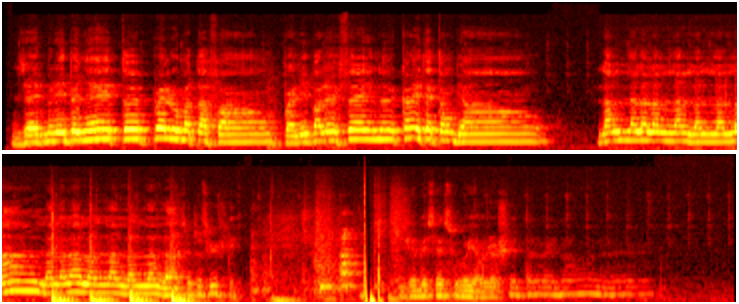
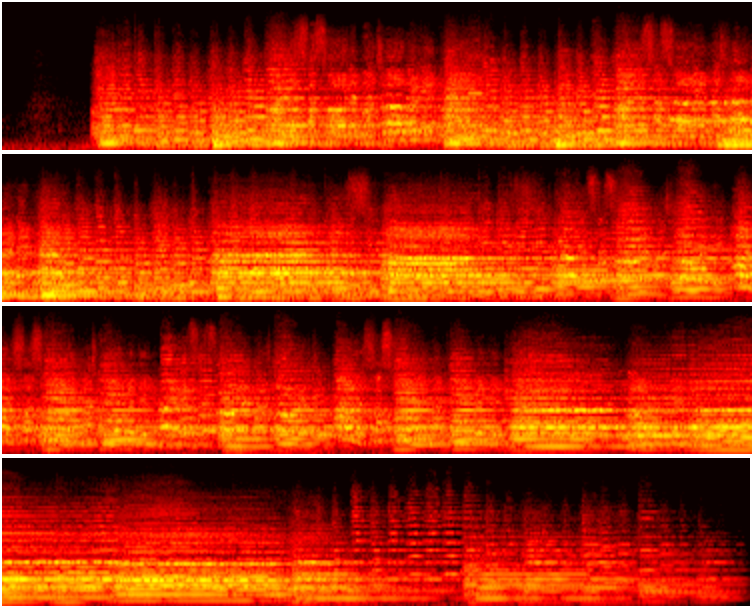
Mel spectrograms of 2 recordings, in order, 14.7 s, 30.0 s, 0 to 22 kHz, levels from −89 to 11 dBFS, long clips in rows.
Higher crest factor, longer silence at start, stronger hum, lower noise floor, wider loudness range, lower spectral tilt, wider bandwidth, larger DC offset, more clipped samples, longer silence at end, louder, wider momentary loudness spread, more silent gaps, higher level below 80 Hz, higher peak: about the same, 18 dB vs 18 dB; second, 0.1 s vs 0.9 s; neither; second, -55 dBFS vs -63 dBFS; first, 11 LU vs 6 LU; first, -7.5 dB/octave vs -6 dB/octave; second, 12.5 kHz vs 14 kHz; neither; neither; first, 1.05 s vs 0.25 s; first, -17 LUFS vs -22 LUFS; first, 22 LU vs 13 LU; neither; first, -28 dBFS vs -52 dBFS; first, 0 dBFS vs -6 dBFS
